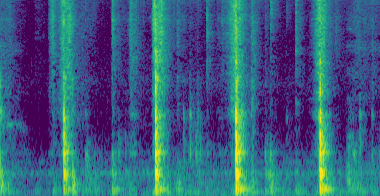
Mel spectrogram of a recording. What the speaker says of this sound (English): So I'm going to cut them into roughly chip sizes.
